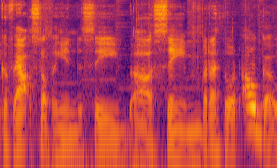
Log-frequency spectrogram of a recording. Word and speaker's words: Seam: And also, I did pronounce it as Shawm for so long before realizing, oh, like, stitching seams, yeah.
